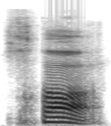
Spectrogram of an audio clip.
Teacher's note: خا جو ہے یہ بھی گلے سے نکلتا ہے، اتنا نیچے نچلے حصے سے نہیں نکلتا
